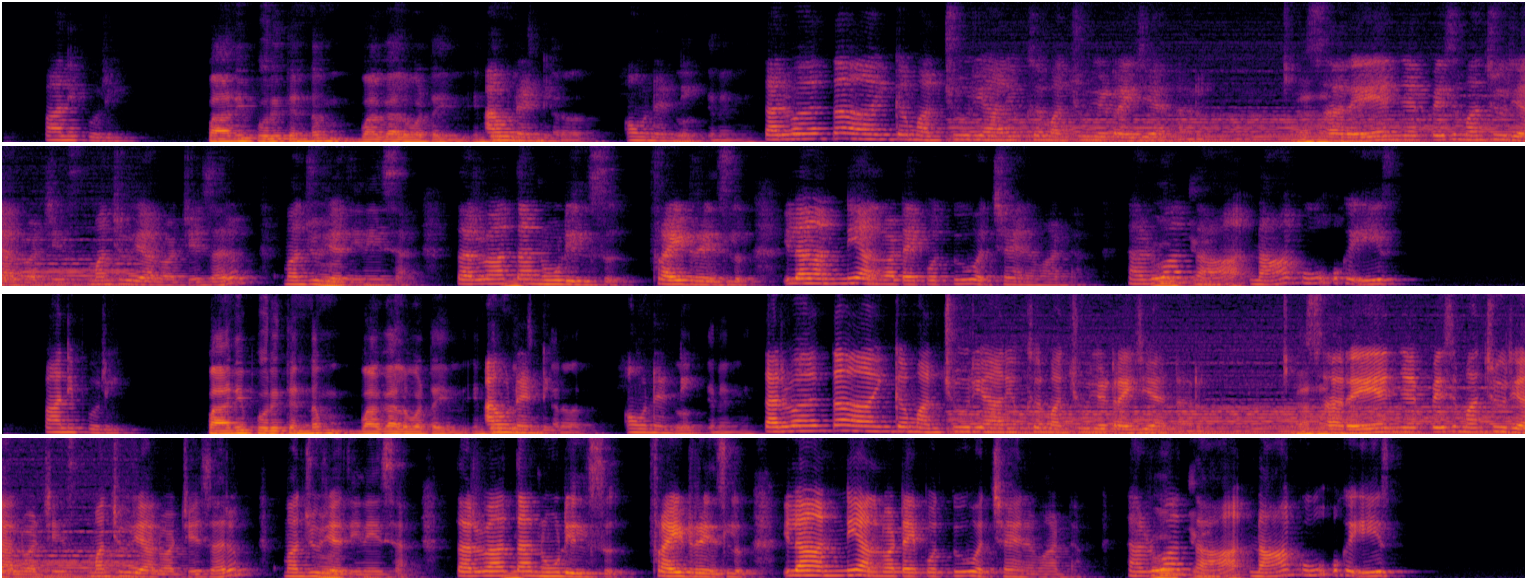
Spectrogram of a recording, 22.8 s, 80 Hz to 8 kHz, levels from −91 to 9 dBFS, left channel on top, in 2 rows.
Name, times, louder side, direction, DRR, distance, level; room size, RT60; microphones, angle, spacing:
voice 1, 0.3-0.9 3.6-4.2 4.7-5.2 5.7-9.0 9.9-13.2 13.5-16.0 16.3-19.4 19.9-21.8, right 3 dB, 90° right, 8 dB, 2.2 m, -26 dB
voice 2, 1.5-3.8 4.2-4.3 5.0-5.6 9.7-10.2 13.8-14.2 15.2-15.3 20.0-20.7, right 1 dB, 45° right, 8 dB, 1.4 m, -26 dB
sound 1, 7.1-12.5, right 3 dB, 70° right, 1.5 m, -33 dB
16.5 x 5.7 x 4.7 m, 0.35 s
head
